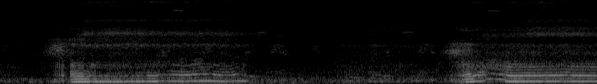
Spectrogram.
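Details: Steady snoring during a nap: two long, rough, buzzing snores with quiet breathing between them.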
